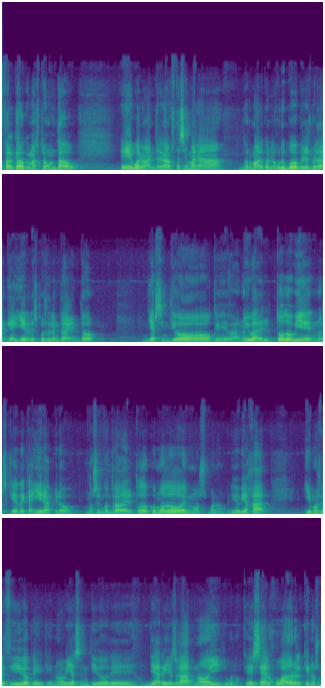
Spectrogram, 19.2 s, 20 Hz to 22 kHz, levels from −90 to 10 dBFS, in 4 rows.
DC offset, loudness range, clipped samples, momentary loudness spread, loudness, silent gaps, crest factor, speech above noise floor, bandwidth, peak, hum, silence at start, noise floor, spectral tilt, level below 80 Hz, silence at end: under 0.1%; 3 LU; under 0.1%; 11 LU; -20 LUFS; none; 20 dB; 25 dB; 15.5 kHz; 0 dBFS; none; 0 s; -45 dBFS; -5 dB/octave; -48 dBFS; 0 s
